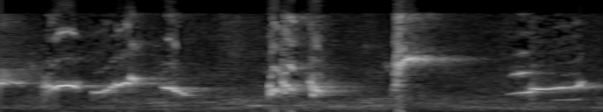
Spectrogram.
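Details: Oriental magpie-robin in full, lively song: wavering whistled notes, a couple of sharp clicks, a high rising whistle, then a steady sustained whistle near the end, with brief quiet gaps.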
